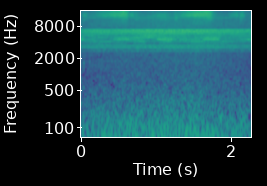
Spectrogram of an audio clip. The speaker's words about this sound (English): Instead, crickets.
